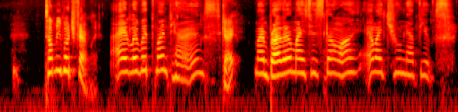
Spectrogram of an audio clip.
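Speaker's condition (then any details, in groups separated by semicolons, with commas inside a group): Cerebral palsy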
